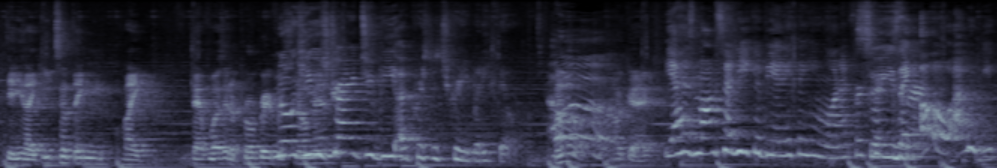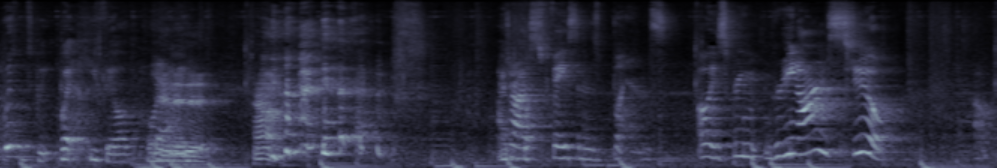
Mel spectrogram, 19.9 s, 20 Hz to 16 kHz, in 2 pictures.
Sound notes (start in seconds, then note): 12.5 laughing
